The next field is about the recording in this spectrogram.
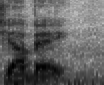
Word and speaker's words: Yahweh: with that I pronounce Yahweh.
